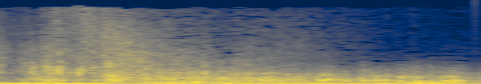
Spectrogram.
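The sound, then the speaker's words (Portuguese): A huge explosion standing in for the Big Bang: a loud, deep, booming rumble that holds steady throughout, its upper hiss thinning slightly toward the end, with no voices. “foram sugando tanta coisa, até que chegou num ponto onde teve uma grande explosão, que foi o Big Bang”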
